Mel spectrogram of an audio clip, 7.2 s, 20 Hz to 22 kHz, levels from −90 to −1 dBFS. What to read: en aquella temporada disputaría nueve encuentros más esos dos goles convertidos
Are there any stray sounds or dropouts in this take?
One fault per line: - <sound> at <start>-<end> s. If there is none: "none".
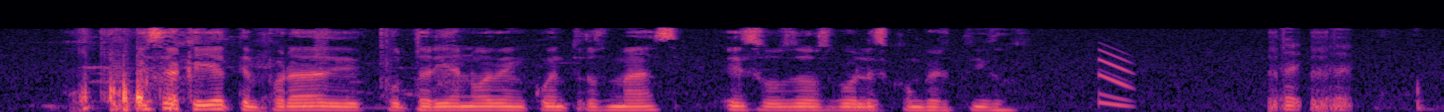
- chirp at 5.5-5.7 s
- laugh at 6.3-6.8 s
